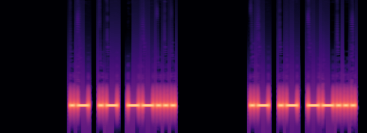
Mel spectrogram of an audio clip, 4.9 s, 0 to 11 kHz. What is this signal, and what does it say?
Morse code, heard as a keyed tone, about 25 wpm, 700 Hz. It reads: AA7 AA7
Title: USA Call Sign Prefixes - Repeated 2x - 25wpm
